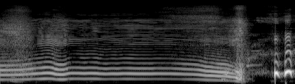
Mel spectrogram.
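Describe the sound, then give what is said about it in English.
A sustained arm fart gives a steady, buzzy, low-pitched tone for about two seconds, then trails off and ends in two short, sharp sputters. “I like to invite my guests at the end of each episode to musically arm fart with me.”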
